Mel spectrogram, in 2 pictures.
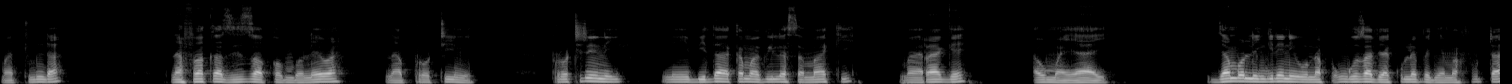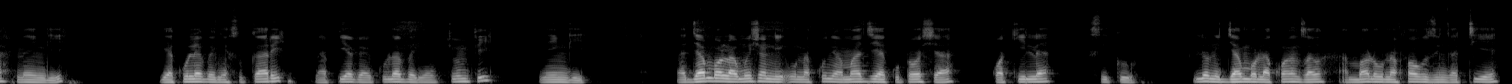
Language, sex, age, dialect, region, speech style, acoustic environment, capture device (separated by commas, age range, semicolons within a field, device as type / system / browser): Swahili, male, 18-24, Kenya - Nairobi Sheng-influenced, Kenya, happy; focused, music; nature, mobile / Linux / Chrome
